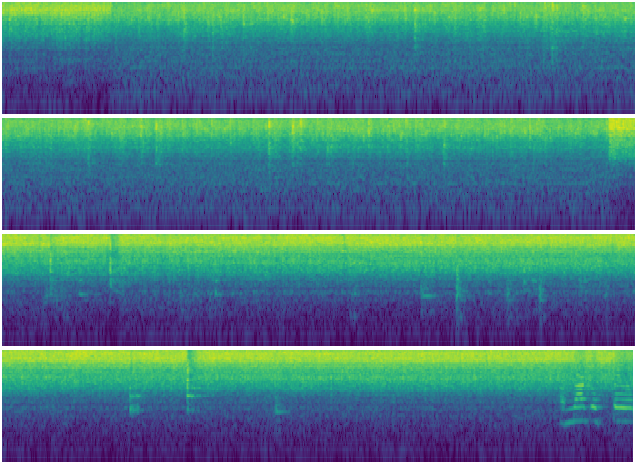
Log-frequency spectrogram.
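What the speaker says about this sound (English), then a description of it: "I'm not going to stir it a whole lot because I don't want my sausage to start to fall apart until it gets some heat on it." Squirrel sausage fries in a pan, a steady close sizzle like rain on a surface that grows louder and brighter midway, with occasional scrapes and clicks from light stirring and no talking.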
